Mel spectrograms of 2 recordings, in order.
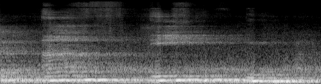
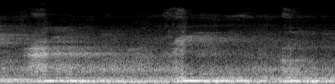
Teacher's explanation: Huruf ain cukup kena tengah tenggorokan, sudah cukup.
